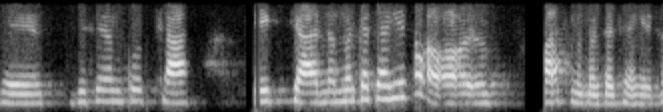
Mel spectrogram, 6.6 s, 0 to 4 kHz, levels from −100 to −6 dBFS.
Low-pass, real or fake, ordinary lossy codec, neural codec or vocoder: 3.6 kHz; real; none; none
